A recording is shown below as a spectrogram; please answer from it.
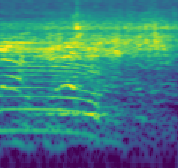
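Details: Hallikar cattle at the Sunday Jodugatte cattle fair, Turuvekere taluk, Tumkur district, Karnataka: a short low moo with a steady droning tone over crowd murmur and nearby voices.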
